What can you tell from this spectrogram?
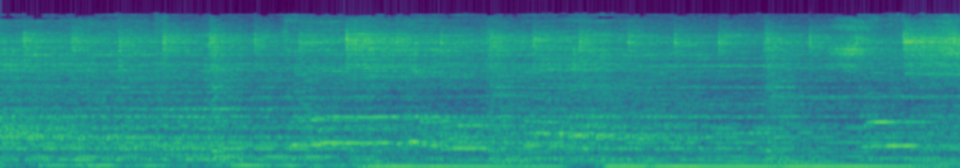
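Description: Dance music with a choir singing over long held low bass notes, which come in about two and a half seconds in.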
